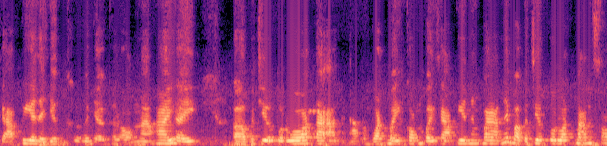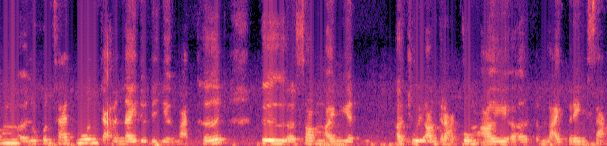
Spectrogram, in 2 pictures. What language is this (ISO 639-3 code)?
tha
